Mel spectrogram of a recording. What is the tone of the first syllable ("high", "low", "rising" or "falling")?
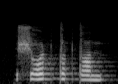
rising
